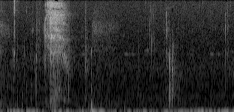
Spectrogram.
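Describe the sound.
Chewing on a blueberry-flavoured marshmallow: a few soft, squishy bites with slight crunch, faint and spread over a quiet background, with no talk.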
